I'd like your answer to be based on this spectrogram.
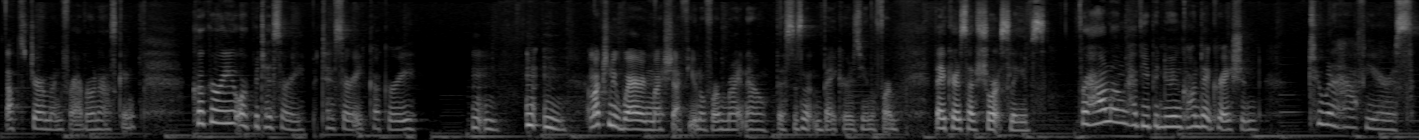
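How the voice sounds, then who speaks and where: This young baker and video creator fields viewer questions casually, chatty and poking fun at herself. Her medium-pitched voice is brisk, creaky, husky and darkish in tone, with soft music playing behind her.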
